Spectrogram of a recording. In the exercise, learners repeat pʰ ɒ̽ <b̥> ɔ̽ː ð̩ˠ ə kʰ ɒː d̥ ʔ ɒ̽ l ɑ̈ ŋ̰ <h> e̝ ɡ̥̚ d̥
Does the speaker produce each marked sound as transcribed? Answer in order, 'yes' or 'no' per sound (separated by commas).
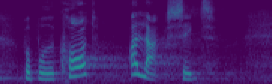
yes, no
